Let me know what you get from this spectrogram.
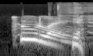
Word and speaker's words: Tulane: He said, "Well, first of all, it's pronounced Tulane," and conversation went on from there.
